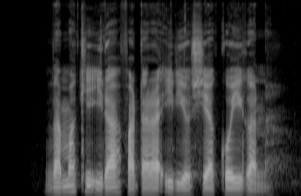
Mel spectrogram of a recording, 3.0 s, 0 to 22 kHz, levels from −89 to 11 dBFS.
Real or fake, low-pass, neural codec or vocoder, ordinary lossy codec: real; none; none; none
